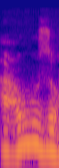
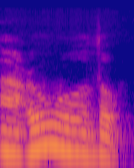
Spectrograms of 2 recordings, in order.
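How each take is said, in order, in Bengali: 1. মাঝের ব্যঞ্জনটি জিভ দাঁতে না লাগিয়ে উচ্চারিত হয়। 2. মাঝের ব্যঞ্জনটি জিভ দাঁতে লাগিয়ে উচ্চারিত হয়। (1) "আউযু হবে না" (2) "জিহ্বার মাথাটা একটু দাঁতের সামনের উপরে দাঁতের আগার সঙ্গে লাগিয়ে দিবেন"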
